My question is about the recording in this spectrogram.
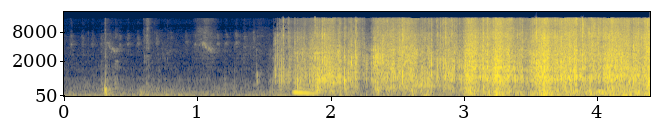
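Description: A small tap, then from about a second and a half in, loud continuous crinkling of plastic packaging as a bag of plastic-wrapped artificial succulents is handled and opened.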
